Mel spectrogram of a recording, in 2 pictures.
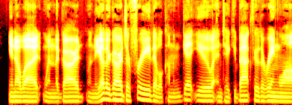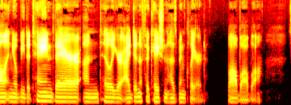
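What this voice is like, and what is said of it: Flat robotic monotone voice. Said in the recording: “He sounds like a robot.”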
